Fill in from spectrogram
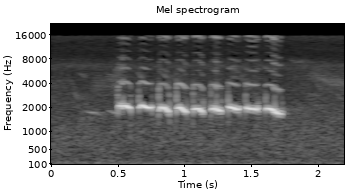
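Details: Common iora call recorded to lure other birds into singing: a steady run of nine evenly spaced, slightly downslurred whistled notes, about eight per second, on one pitch in a quiet setting.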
